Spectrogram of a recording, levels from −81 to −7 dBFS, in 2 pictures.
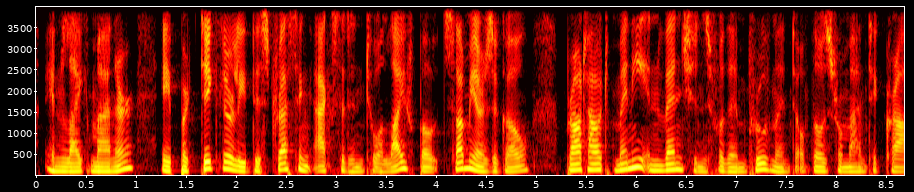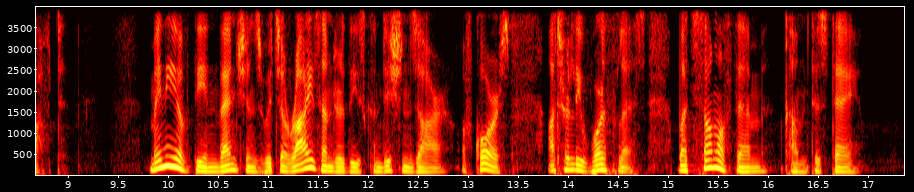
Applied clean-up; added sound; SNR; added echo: none; none; none; none.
